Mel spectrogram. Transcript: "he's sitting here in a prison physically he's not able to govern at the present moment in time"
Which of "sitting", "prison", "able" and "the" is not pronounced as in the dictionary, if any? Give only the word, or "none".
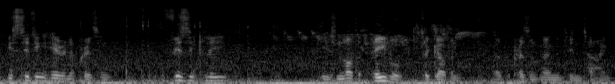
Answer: none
